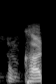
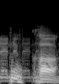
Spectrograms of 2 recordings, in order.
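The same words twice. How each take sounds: First: ਭੁੱਖਾ with short u, doubled kh; wrong short vowel. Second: ਭੂਖਾ with long oo, as poo-kha. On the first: Teacher shows what to avoid, ਭੁੱਖਾ with short u. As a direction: clip the u in ਭੁੱਖਾ to puk-kha. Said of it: "ਭੁੱਖਾ ਨਹੀਂ ਉਚਾਰਨ ਕਰਨਾ". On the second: Teacher models correct reading, ਭੂਖਾ with long oo. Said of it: "ਦਲੈਂਕੜ ਲਾ ਕੇ ਉਚਾਰਨ". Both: Shown as a demonstration.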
